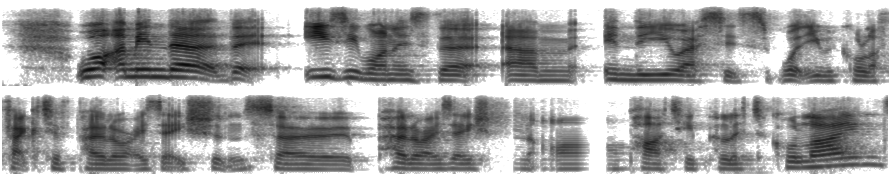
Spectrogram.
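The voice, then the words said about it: British accent. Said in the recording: “you are a British citizen, as people can probably tell from your accent”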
